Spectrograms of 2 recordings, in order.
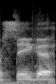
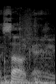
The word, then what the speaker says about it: Saga: I'm of course into Saga or Sega, however you want to pronounce it. – Saga. – Yeah. Sure. Let's go with that.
